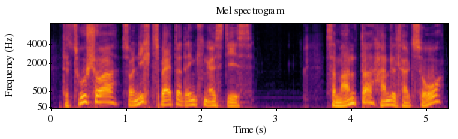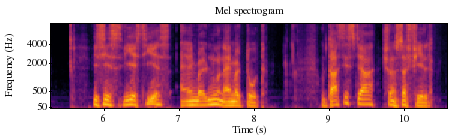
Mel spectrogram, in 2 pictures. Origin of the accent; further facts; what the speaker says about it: Austria; bei uns in Österreich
